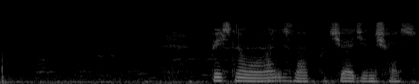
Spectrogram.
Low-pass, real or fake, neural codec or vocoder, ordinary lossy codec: none; real; none; none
